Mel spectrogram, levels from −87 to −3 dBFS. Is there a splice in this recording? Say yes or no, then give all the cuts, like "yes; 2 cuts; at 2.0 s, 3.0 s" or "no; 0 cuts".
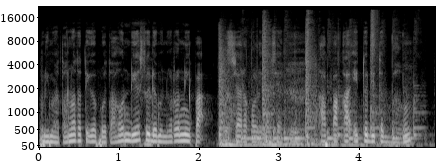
no; 0 cuts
